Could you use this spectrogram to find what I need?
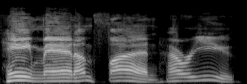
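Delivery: a hint of a put-on American accent; mock American accent. Host hamming up an American accent for an Australian caller. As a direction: playfully exaggerate your own American. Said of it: "You can't, you can't do an American accent".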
